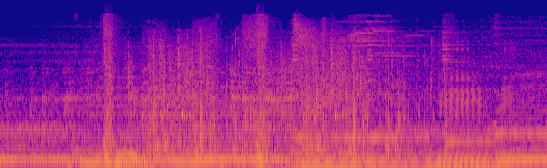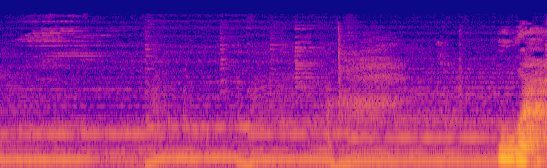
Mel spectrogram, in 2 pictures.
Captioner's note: hums along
